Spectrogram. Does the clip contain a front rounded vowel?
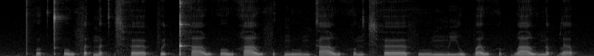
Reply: yes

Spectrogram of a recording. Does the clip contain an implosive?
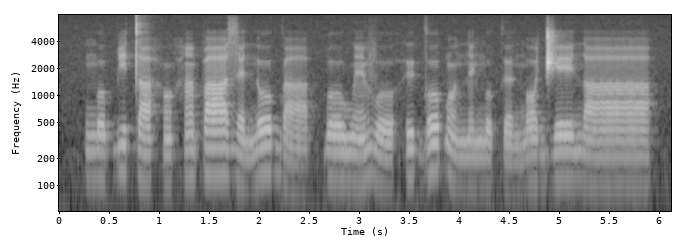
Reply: yes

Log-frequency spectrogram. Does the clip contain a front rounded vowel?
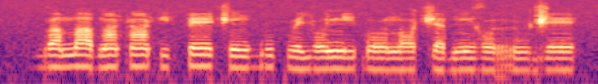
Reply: no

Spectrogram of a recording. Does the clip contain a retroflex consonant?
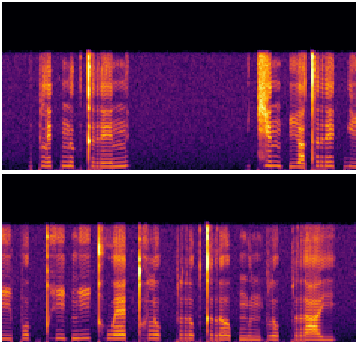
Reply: no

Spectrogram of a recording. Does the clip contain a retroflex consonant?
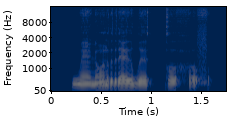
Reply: yes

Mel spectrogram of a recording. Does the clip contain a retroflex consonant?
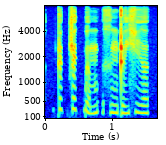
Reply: yes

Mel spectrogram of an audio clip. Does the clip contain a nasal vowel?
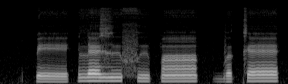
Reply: yes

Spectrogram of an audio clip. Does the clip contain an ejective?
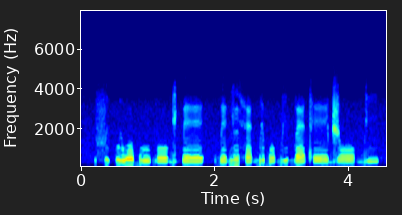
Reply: no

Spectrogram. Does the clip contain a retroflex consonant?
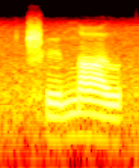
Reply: yes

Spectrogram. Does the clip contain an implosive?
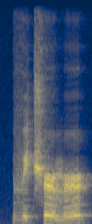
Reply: no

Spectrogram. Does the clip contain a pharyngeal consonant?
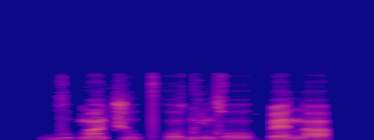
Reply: no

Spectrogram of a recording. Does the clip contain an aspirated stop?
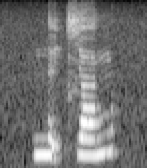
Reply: no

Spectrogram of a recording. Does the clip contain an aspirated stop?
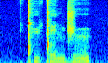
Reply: yes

